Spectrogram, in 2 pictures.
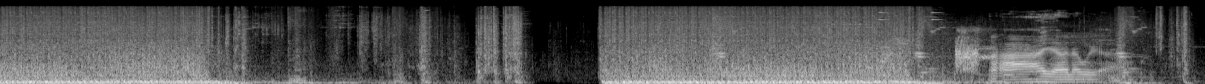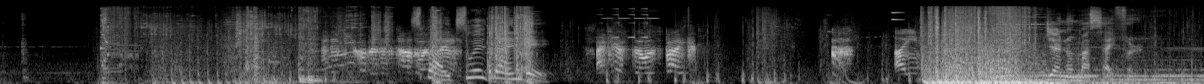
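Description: Automatic rifle fire rattles in rapid bursts.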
